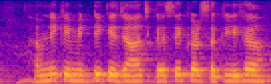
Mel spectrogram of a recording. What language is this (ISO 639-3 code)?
mag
